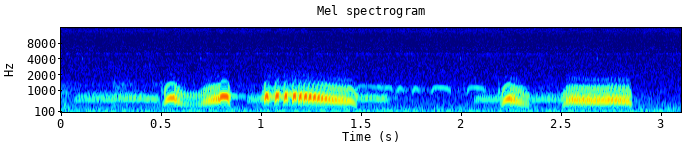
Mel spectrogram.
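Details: Decoy spotted dove calling to attract wild birds: a quick rising-falling double note then a long vibrating coo, followed by a softer second phrase ending in a steady low coo; faint wavering notes behind.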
